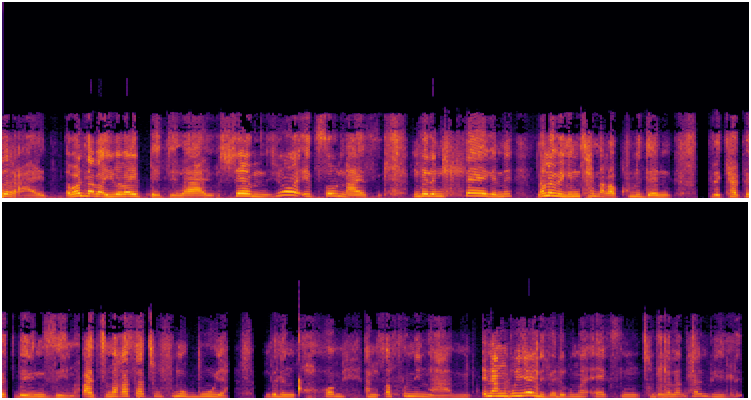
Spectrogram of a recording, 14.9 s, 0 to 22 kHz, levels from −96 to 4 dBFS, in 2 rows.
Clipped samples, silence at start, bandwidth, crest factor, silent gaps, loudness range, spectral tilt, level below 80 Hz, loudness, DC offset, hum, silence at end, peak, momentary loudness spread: under 0.1%; 0 s; 10 kHz; 18 dB; none; 7 LU; -2.5 dB/octave; -58 dBFS; -19 LUFS; under 0.1%; none; 0.1 s; -2 dBFS; 14 LU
